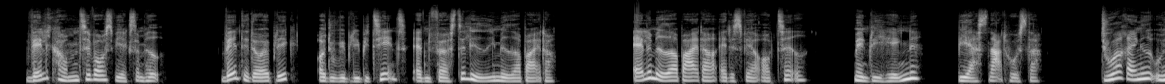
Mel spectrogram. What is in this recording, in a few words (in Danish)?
Kvinde formel; danske professionelle indtalinger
